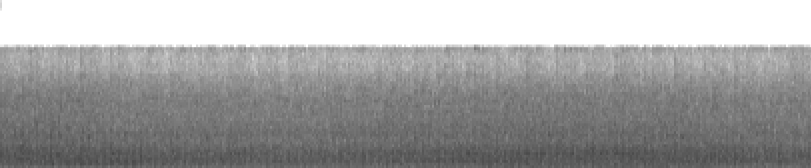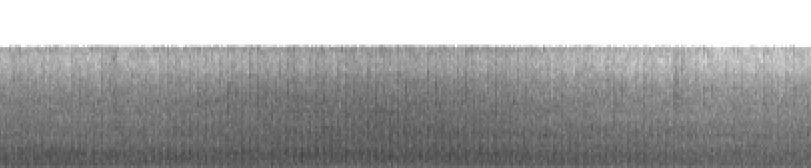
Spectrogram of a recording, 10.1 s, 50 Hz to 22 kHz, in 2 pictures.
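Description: Valtra N141 tractor's SISU 4.9-litre four-cylinder diesel engine idling steadily.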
